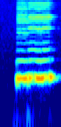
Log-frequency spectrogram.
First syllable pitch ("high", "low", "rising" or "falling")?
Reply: high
